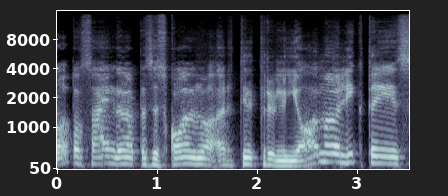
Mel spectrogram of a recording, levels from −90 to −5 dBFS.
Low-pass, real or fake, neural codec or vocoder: 14.4 kHz; fake; codec, 44.1 kHz, 2.6 kbps, DAC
